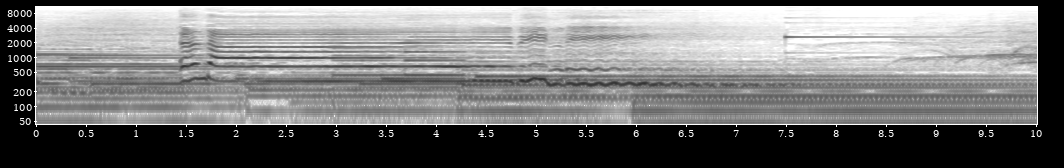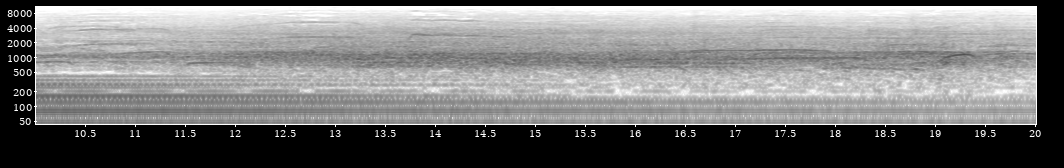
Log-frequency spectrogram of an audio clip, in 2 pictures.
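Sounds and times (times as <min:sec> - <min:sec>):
concert crowd cheering and whistling: 0:08.1 - 0:20.0.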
